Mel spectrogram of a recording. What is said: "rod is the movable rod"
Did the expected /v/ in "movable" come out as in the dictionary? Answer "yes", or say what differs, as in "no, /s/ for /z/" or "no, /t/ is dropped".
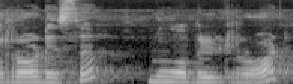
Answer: no, /v/ is dropped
